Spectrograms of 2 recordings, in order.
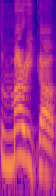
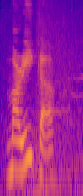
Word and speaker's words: Marika: lot of jokes because not Marica but Marika if you pronounce it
